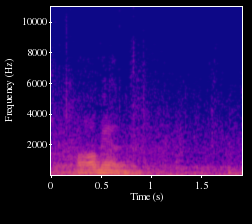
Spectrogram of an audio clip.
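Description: A man sings a short chanted phrase in a large, echoing hall.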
